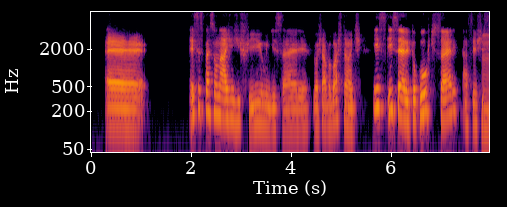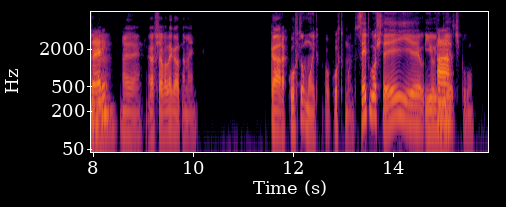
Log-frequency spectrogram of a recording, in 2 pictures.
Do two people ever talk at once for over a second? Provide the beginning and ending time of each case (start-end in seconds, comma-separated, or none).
none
